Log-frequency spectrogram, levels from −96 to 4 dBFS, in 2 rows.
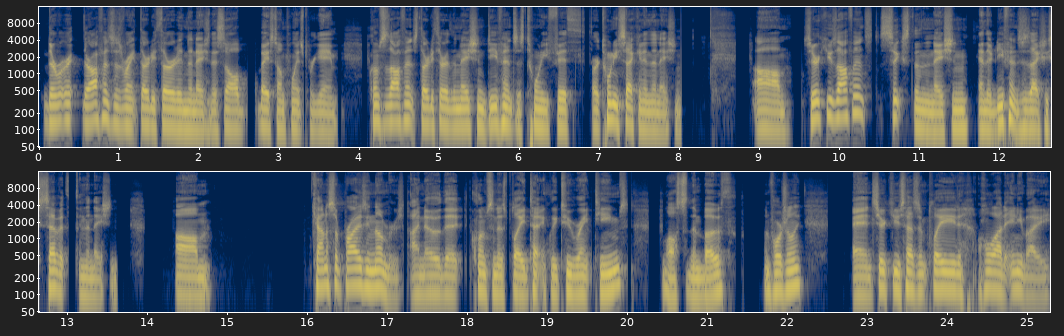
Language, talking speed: English, 180 wpm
